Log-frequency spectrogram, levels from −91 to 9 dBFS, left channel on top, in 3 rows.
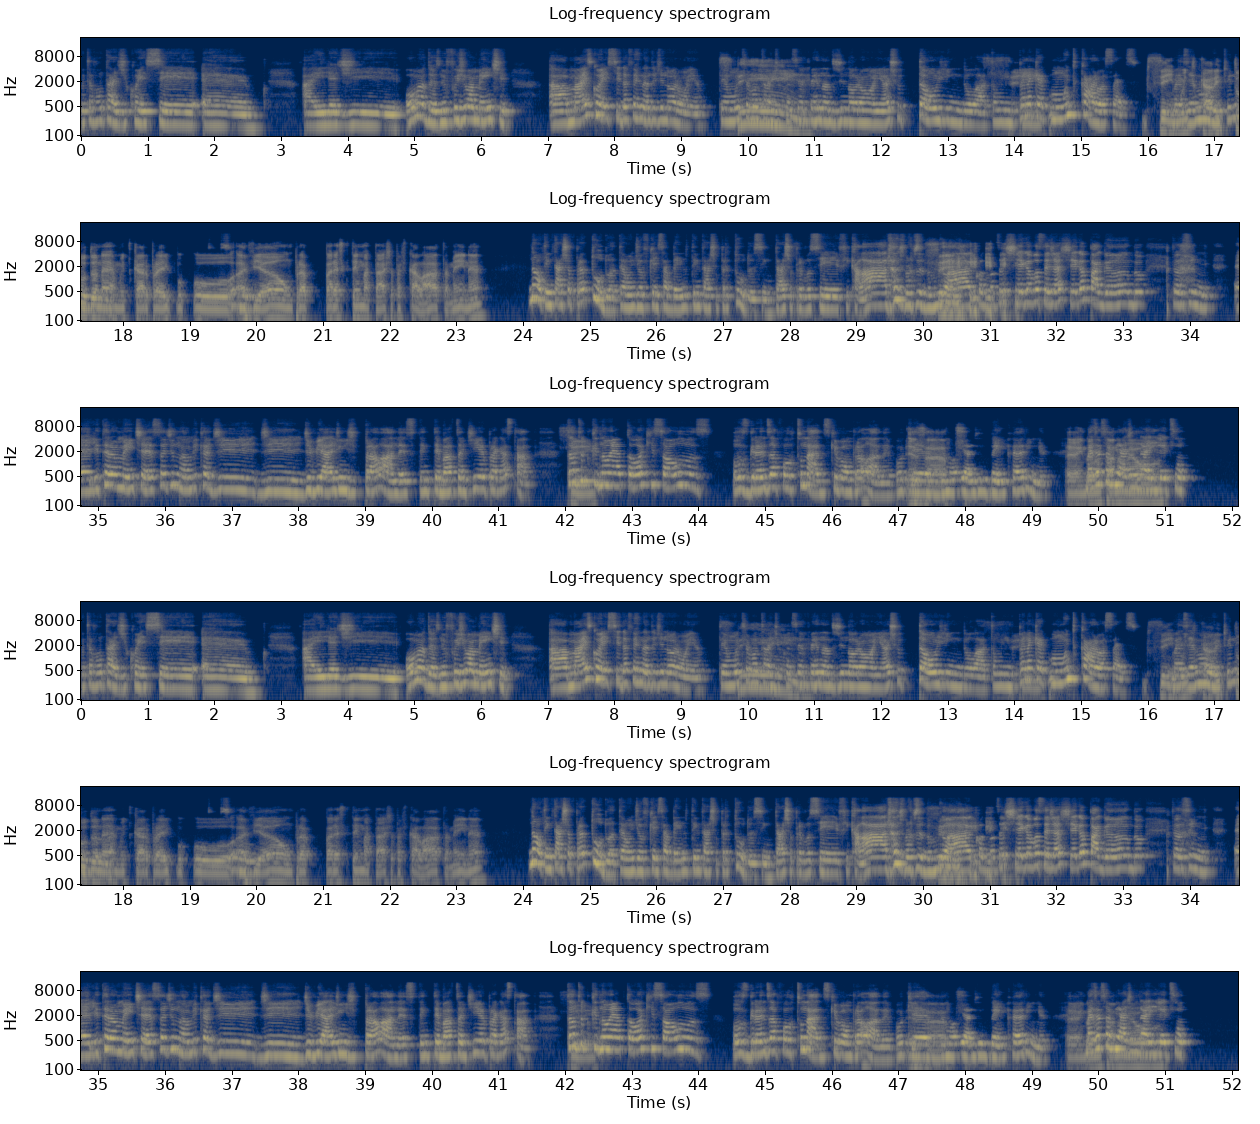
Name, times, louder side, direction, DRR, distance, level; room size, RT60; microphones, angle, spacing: voice 1, 0.0-6.5 7.0-15.8 16.3-17.9 19.5-20.0 24.1-44.1 44.5-49.2 49.8-51.3, right 1 dB, 15° right, 0.5 m, -28 dB
voice 2, 9.6-11.0 13.9-14.4 15.9-20.8 21.0-23.4 30.1-31.3 33.8-34.1 42.1-42.5 47.1-47.7 49.5-51.0, left 4 dB, 55° left, 0.5 m, -34 dB
3.7 x 2.2 x 2.8 m
head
